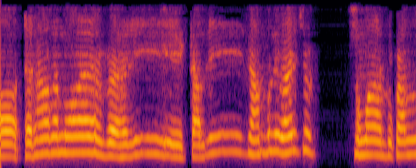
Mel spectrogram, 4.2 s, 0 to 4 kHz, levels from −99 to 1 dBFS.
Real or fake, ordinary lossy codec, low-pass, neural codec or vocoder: fake; MP3, 24 kbps; 3.6 kHz; vocoder, 22.05 kHz, 80 mel bands, HiFi-GAN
